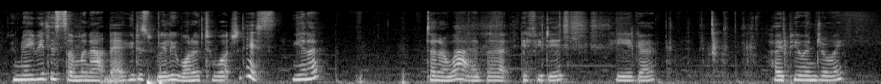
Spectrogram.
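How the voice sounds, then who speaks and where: Over music in the background, a woman speaks at a moderate pace with medium pitch. Her intonation is fairly even, broken by long, frequent pauses. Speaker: beauty vlogger. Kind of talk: makeup tutorial chat. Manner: stutters when naming products.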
